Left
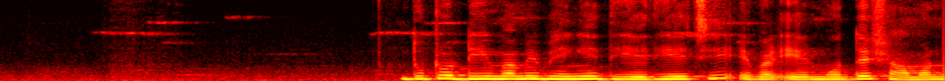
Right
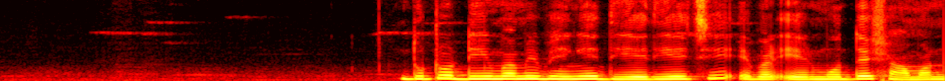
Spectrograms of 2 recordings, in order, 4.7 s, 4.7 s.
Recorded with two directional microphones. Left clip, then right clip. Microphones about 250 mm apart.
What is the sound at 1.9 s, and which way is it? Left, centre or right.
Speech, right.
